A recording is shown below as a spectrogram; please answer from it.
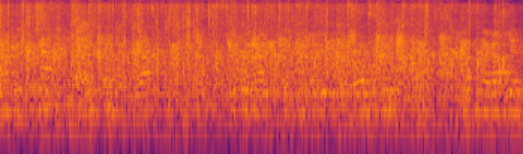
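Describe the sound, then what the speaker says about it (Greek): An audience at an art workshop event in Kalamata gives teachers a sustained round of dense, loud applause, steady throughout, with voices audible among the clapping. "τους οποίους αξίζει ένα μεγάλο χειροκρότημα"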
